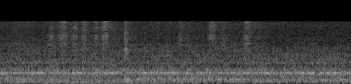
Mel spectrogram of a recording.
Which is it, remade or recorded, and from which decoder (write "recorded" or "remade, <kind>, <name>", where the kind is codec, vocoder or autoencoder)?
recorded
